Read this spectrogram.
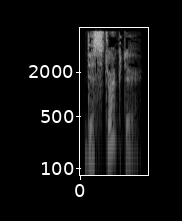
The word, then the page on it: destructor: British English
